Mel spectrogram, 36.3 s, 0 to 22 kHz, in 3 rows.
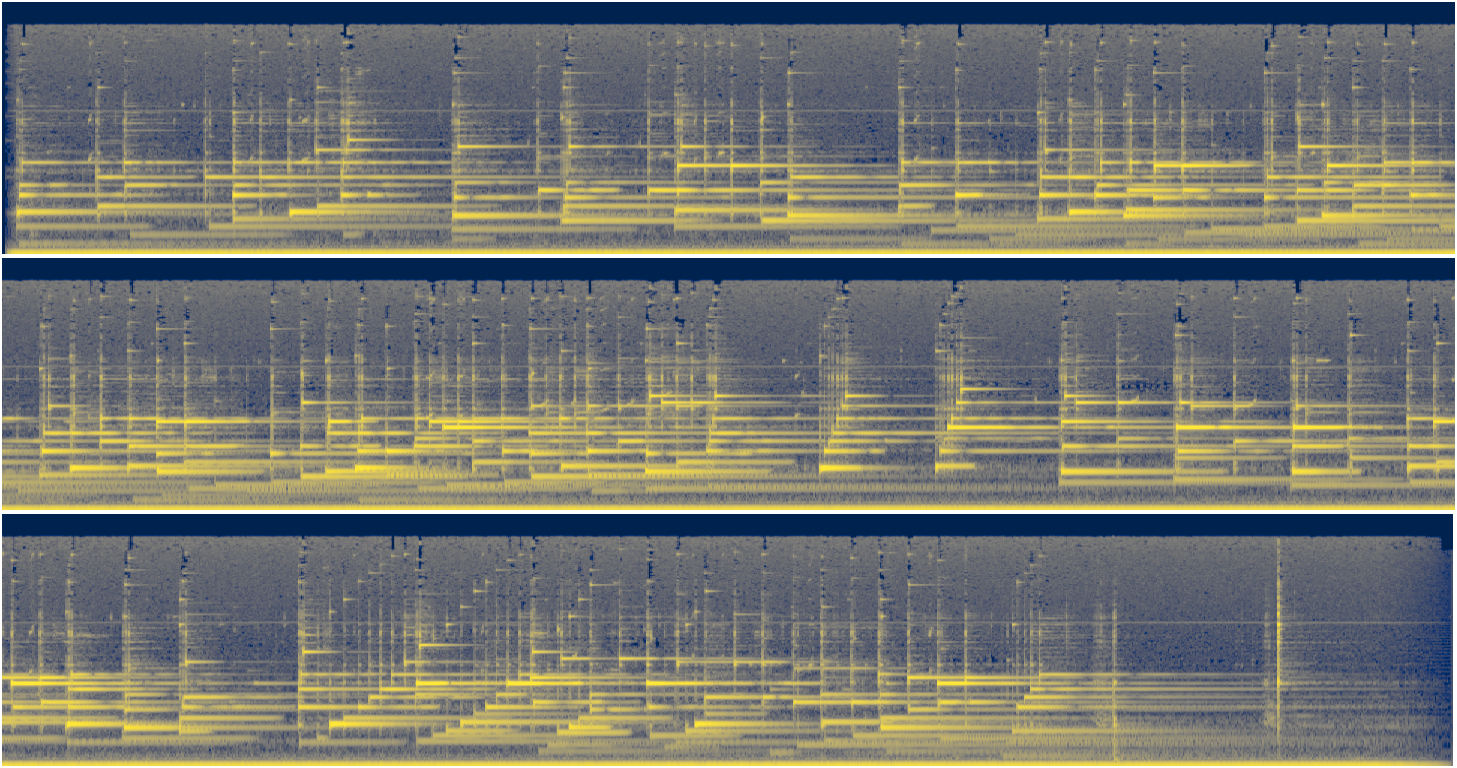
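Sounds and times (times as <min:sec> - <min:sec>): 
classical piece allegro movement: 0:00.0 - 0:34.9.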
